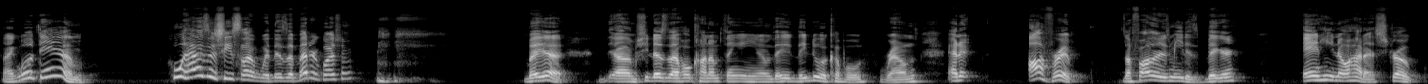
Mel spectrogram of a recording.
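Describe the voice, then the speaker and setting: A man's voice: a little high, very animated, normal speed, long pauses, a bit bright. A man in casual comedic podcast chat, bantering in laid-back slang.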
